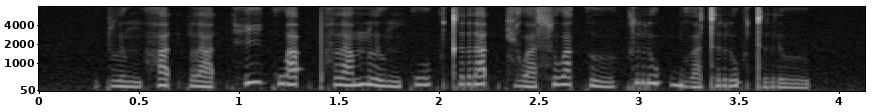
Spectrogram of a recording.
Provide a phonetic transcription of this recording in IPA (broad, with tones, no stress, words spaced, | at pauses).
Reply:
plɯ˨˩ŋha˦˥t̚pla˨˩t̚ hiː˥˩kwa˦˥ʔpʰla˦˥mlɯ˨˩ŋ kwu˦˥k̚tra˥˩t̚t͡ɕu˨˩a̯ su˦˥a̯kɯː˩˦kru˥˩ʔ bɯ˨˩a̯tru˦˥ʔ trɯː˨˩p̚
